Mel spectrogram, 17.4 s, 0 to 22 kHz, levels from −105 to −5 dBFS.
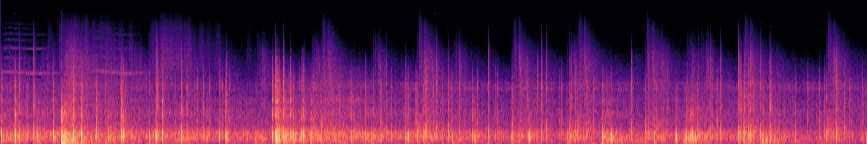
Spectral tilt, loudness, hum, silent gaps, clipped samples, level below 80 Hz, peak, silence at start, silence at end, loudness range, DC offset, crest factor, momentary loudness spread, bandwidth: -9.5 dB/octave; -29 LUFS; none; none; under 0.1%; -40 dBFS; -2 dBFS; 0 s; 0 s; 8 LU; under 0.1%; 26 dB; 15 LU; 7.2 kHz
